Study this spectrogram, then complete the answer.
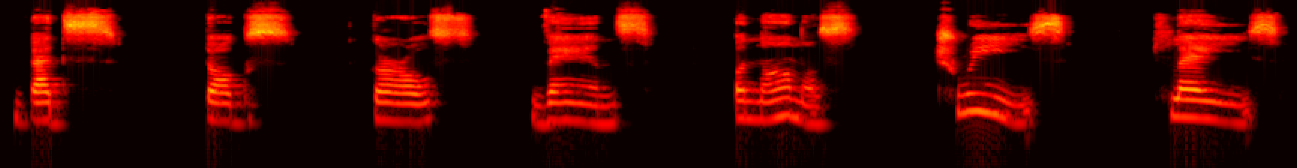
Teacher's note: the plural '-s' must be pronounced as a vibrating /z/ sound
